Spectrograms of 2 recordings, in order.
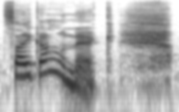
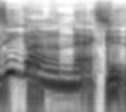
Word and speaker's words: Zeigarnik: And apparently I didn't because I just approached it from a German mindset, and pronounced it Zeigarnik. But apparently it's not.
